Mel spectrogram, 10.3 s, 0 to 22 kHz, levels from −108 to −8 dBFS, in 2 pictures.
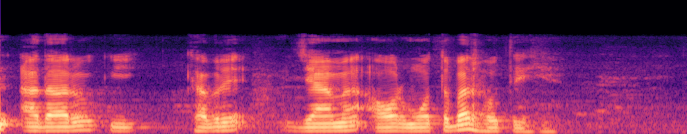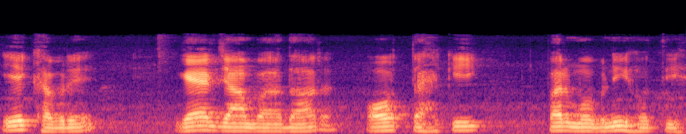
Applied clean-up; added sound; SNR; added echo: none; none; none; none.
